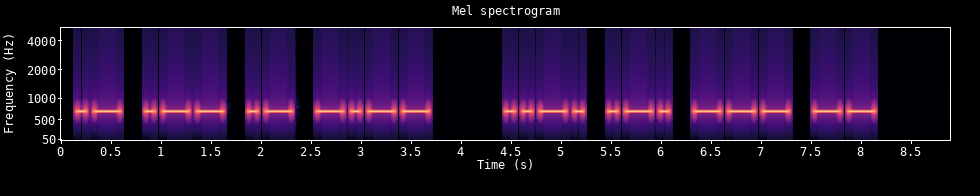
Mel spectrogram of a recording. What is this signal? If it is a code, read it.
Morse code, heard as a keyed tone, about 14 wpm, 700 Hz. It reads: AWAY FROM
